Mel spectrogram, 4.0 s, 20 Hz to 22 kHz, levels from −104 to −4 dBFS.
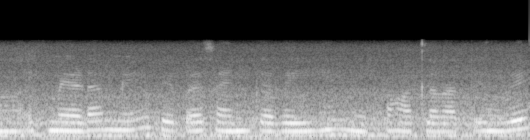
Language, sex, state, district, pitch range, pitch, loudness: Hindi, male, Madhya Pradesh, Dhar, 105-140 Hz, 110 Hz, -14 LUFS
